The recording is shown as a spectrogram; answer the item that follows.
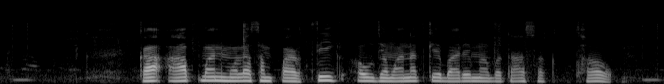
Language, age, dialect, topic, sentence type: Chhattisgarhi, 18-24, Central, banking, question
